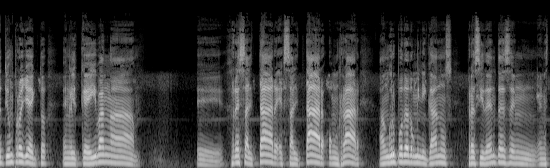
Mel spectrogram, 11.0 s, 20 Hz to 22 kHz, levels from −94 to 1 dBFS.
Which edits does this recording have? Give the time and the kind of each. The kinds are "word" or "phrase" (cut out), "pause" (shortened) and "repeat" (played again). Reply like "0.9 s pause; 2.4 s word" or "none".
none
